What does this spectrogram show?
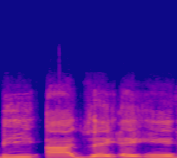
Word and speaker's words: Bijan: You know good and damn well anybody's name who is Bijan is, if your name is spelled B-I-J-A-N, your name is Bijan.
